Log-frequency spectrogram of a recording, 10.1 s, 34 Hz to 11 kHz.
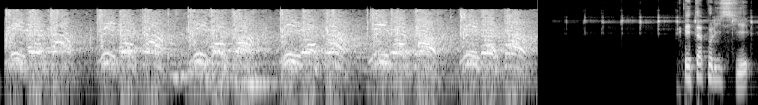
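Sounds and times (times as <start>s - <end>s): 
opposition deputies in parliament chanting in unison: 0.0s - 7.2s
speech: 9.2s - 10.1s.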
